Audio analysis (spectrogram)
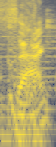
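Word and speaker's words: Xak: There's a really good ease like game on the SNES called Zach. Um, which is based off of a much earlier Japanese computer game. It's spelled X AK.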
